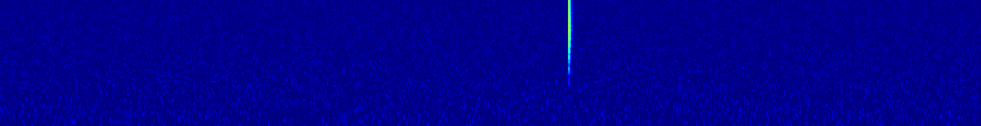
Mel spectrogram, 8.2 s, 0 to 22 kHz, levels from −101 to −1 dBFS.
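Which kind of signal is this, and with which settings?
closed hi-hat, high-pass 8.3 kHz, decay 0.03 s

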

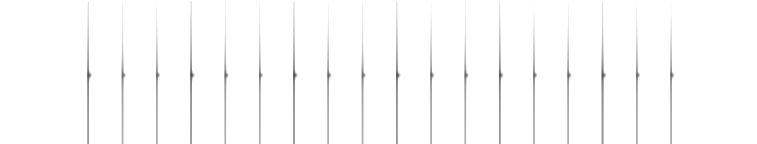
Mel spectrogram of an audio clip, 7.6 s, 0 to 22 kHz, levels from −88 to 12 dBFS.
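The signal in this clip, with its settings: metronome 175 bpm, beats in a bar 3, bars 6, 2.56 kHz, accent 8.5 dB -7 dBFS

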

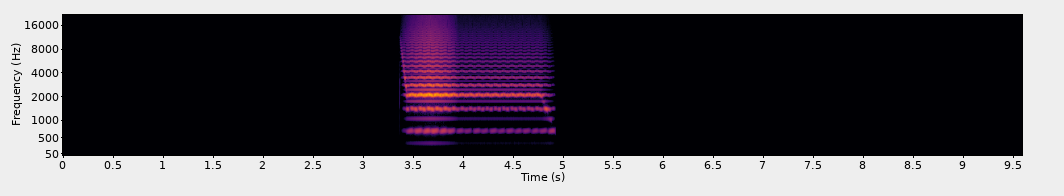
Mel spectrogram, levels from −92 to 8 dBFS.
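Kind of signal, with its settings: synth patch with pulse-width modulation F5, sub -17.5 dB, filter highpass, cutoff 720 Hz, Q 10, filter envelope 4 oct, filter decay 0.07 s, attack 316 ms, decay 0.27 s, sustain -19.5 dB, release 0.15 s, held 1.41 s, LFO 12 Hz, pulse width 28%, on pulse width 20%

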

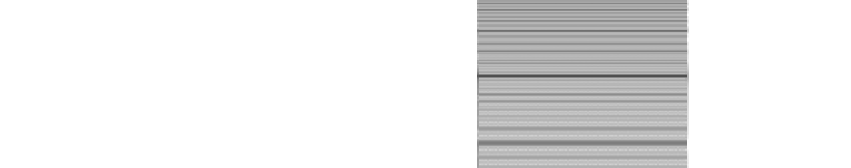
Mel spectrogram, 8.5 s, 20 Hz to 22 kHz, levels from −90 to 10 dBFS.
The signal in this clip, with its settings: tone square 3.44 kHz -19 dBFS 2.09 s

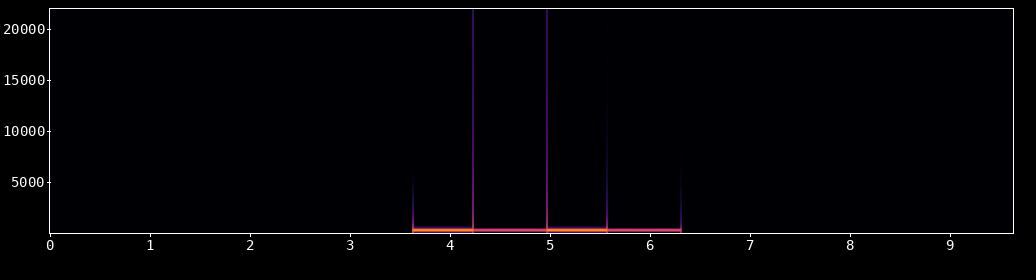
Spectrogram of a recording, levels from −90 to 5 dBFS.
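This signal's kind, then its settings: two-level tone 333 Hz -17 dBFS, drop 15.5 dB, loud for 0.60 s, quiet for 0.74 s, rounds 2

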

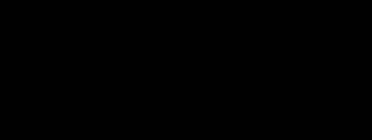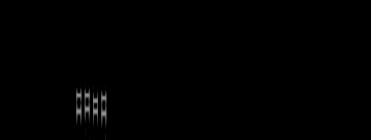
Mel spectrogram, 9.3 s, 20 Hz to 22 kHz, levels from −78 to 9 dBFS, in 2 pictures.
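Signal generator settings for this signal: DTMF "6942", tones 52 ms, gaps 52 ms, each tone -27.5 dBFS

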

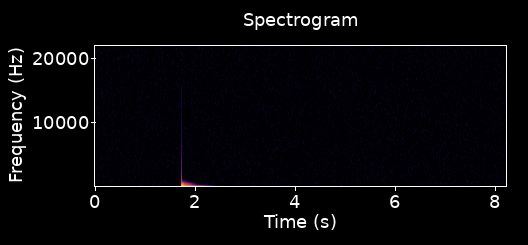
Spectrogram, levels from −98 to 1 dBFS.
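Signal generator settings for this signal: Risset drum, pitch 73 Hz, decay 0.51 s, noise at 320 Hz, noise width 230 Hz, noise 20%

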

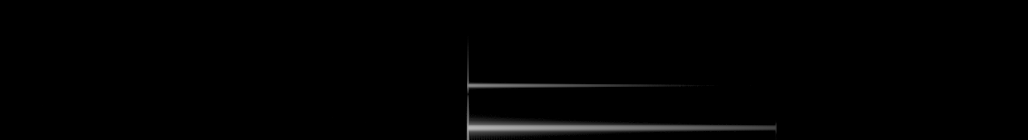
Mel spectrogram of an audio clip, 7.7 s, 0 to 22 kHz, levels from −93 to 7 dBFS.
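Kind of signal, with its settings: sine partials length 2.31 s, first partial 360 Hz, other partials 1.78 kHz, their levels -17 dB, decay 3.06 s, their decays 2.11 s, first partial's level -21.5 dB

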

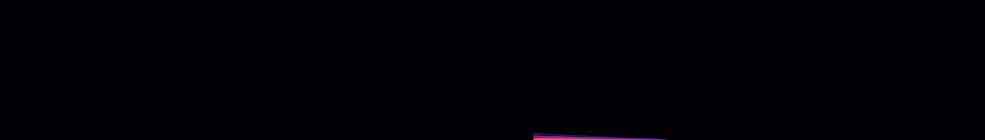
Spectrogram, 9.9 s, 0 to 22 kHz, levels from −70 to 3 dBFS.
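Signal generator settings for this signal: sub drop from 210 Hz, over 1.34 s, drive 2.5 dB, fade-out 0.95 s, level -22.5 dB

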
